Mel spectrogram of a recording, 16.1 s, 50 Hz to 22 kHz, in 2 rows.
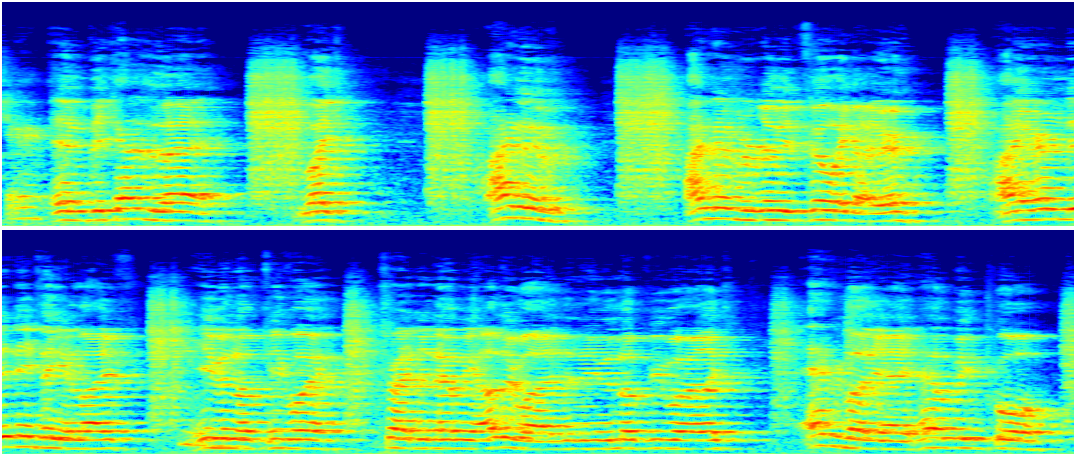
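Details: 24-year-old man with lifelong spastic quadriplegic cerebral palsy following premature birth at 2 lb 4 oz; dysarthria (spastic, cerebral palsy).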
